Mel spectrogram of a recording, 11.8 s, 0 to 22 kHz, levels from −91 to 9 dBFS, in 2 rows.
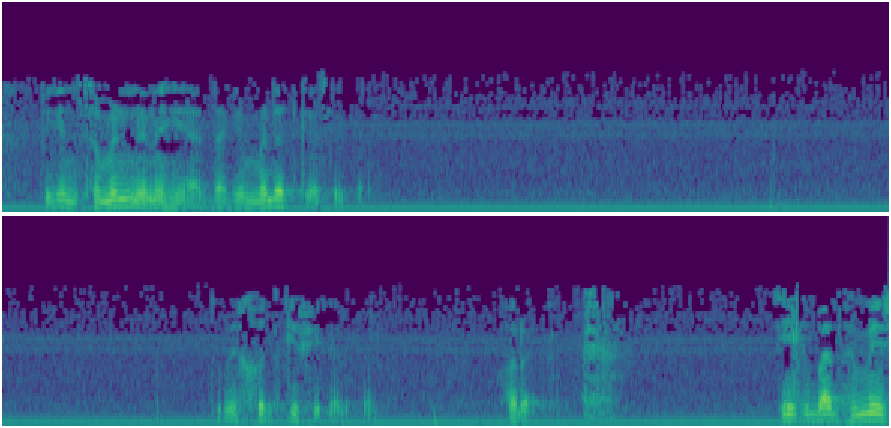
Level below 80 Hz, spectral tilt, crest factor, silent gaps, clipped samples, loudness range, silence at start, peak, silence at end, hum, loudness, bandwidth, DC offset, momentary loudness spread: -60 dBFS; -5.5 dB/octave; 24 dB; none; under 0.1%; 18 LU; 0 s; -4 dBFS; 0 s; 50 Hz at -45 dBFS; -25 LUFS; 5.8 kHz; under 0.1%; 22 LU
